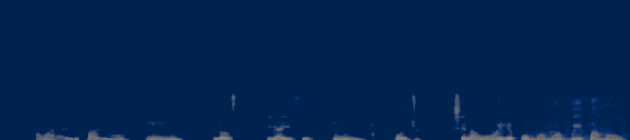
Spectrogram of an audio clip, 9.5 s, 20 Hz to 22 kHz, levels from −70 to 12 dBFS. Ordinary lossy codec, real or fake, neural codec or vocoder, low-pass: none; real; none; 7.2 kHz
